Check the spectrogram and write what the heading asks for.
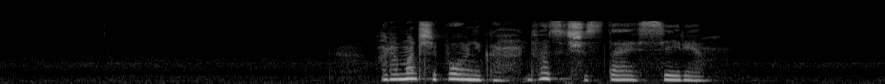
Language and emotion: Russian, sad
